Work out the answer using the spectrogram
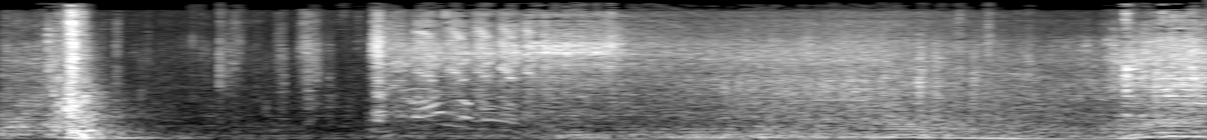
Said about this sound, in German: Die Teilnehmer springen wieder in die Busse und nehmen die Verfolgung auf.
